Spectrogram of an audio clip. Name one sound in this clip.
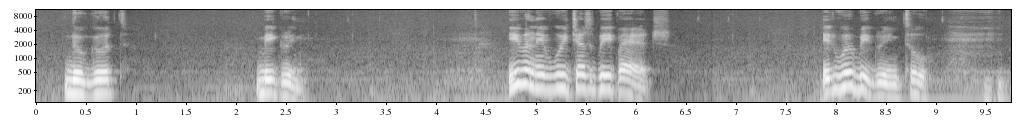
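A middle-aged woman speaks calmly, close by.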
